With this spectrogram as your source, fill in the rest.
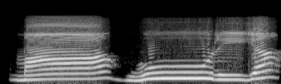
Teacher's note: ماں کی آواز کو منہ سے نکالیں گے، نا کی طرف لے کے نہیں جانا. ماں نہیں پڑھنا.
